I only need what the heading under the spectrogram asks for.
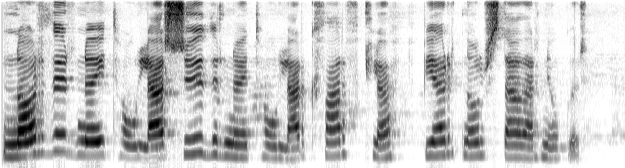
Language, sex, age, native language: Icelandic, female, 40-49, Icelandic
